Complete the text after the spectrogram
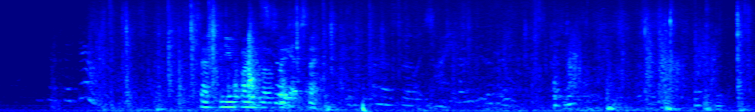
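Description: Paper rustles and shuffles as sheets and envelopes are handled.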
